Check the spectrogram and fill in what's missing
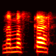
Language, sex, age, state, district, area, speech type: Marathi, female, 30-45, Maharashtra, Hingoli, urban, conversation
